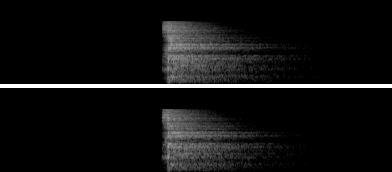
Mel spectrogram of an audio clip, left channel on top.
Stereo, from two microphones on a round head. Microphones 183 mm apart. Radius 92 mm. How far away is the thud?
About 3 m.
